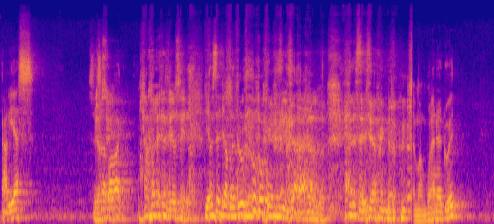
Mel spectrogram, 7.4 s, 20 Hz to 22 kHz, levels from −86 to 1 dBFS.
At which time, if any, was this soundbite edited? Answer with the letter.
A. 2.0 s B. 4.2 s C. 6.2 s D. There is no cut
C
